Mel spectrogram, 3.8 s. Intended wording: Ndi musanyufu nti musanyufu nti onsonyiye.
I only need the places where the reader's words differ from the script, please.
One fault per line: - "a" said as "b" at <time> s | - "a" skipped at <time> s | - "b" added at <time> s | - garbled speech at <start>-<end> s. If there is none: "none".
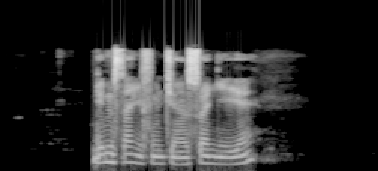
- "musanyufu nti" skipped at 1.7 s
